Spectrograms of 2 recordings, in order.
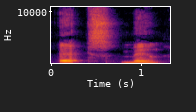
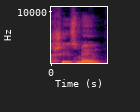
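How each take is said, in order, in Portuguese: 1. O X é dito com o nome da letra em inglês. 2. O X é dito com o nome da letra em português. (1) "tinha a letra X, que em inglês se pronuncia X, seria então X-Men" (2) "então eu falava X-Men"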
